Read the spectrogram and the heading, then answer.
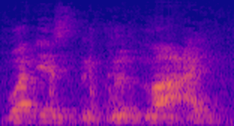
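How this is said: It is asked in a sober, earnest tone. The question asks how one ought to live. "as when it's meant one way by serious people who are considering questions of justice"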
